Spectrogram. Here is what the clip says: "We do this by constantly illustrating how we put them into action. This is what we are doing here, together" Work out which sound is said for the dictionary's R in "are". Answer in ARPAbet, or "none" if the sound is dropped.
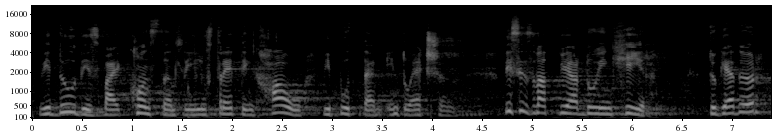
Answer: R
